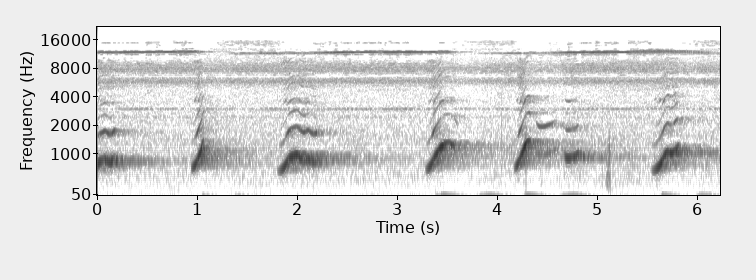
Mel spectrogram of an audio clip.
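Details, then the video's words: A male White-handed (Lar) gibbon, Hylobates lar, sings clear, hooting notes that swoop upward, repeated every second or so. "Lar Gibbon Singing (Male)"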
